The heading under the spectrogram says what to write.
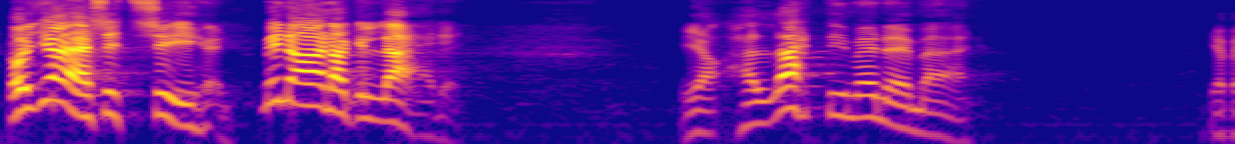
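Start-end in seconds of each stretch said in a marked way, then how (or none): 0.1-2.4 higher, louder exasperated mom; mother giving up and walking away; imitating a worn-out mother telling her son she is leaving; fed-up mother. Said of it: "ja sanoi, että".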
